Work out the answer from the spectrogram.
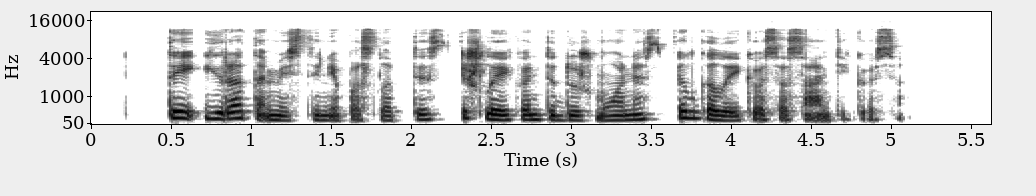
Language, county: Lithuanian, Kaunas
